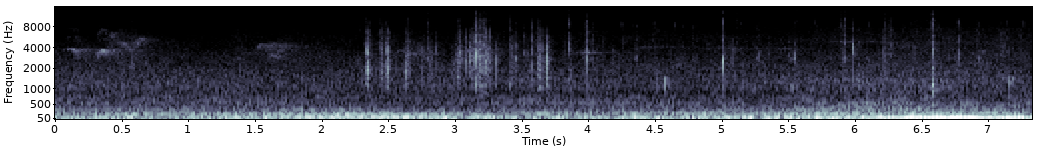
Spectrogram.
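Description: A cat crunching dry kibble: quick runs of sharp crunches starting about two seconds in, over a low rumble that swells near the end.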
